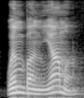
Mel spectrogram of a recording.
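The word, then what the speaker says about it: Wembanyama: got Victor let me say his name correctly women Yama as a number one pick for the San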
